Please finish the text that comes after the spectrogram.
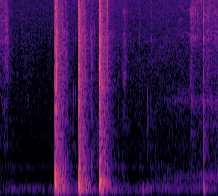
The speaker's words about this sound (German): Ich klopfe da so ein bisschen drauf. Ich will das nämlich nicht kaputt machen.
